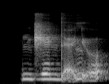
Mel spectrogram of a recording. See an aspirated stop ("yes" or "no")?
no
